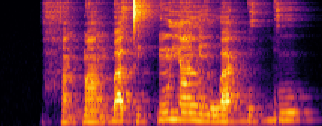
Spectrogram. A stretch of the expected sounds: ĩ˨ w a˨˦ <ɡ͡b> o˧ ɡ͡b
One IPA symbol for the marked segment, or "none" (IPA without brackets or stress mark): ɡ͡b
